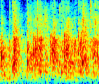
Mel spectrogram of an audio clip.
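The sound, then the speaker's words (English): A crowd applauds steadily, many hands clapping together in a dense, even wash of sound that stays loud throughout the short burst. “Let's have a round of applause for our.”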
